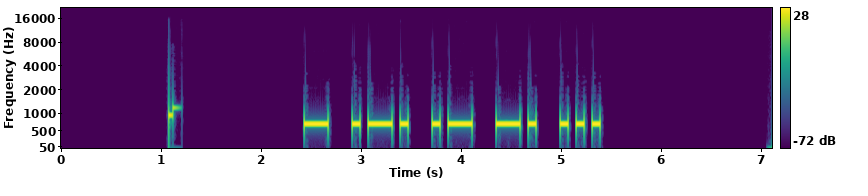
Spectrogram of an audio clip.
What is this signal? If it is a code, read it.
Morse code, heard as a keyed tone, about 15 wpm, 700 Hz. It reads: TRANS
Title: Prefixes and Suffixes 15wpm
